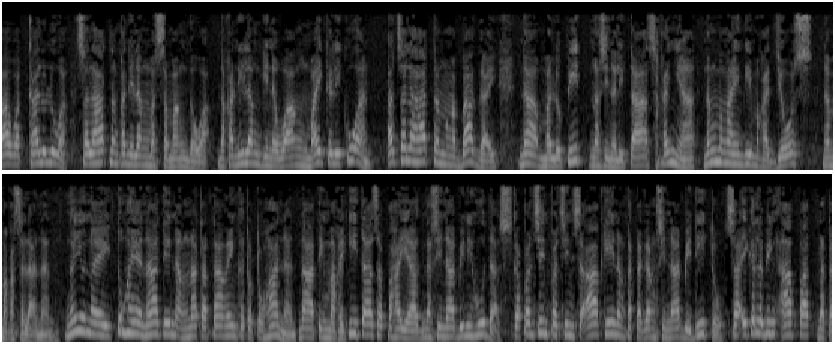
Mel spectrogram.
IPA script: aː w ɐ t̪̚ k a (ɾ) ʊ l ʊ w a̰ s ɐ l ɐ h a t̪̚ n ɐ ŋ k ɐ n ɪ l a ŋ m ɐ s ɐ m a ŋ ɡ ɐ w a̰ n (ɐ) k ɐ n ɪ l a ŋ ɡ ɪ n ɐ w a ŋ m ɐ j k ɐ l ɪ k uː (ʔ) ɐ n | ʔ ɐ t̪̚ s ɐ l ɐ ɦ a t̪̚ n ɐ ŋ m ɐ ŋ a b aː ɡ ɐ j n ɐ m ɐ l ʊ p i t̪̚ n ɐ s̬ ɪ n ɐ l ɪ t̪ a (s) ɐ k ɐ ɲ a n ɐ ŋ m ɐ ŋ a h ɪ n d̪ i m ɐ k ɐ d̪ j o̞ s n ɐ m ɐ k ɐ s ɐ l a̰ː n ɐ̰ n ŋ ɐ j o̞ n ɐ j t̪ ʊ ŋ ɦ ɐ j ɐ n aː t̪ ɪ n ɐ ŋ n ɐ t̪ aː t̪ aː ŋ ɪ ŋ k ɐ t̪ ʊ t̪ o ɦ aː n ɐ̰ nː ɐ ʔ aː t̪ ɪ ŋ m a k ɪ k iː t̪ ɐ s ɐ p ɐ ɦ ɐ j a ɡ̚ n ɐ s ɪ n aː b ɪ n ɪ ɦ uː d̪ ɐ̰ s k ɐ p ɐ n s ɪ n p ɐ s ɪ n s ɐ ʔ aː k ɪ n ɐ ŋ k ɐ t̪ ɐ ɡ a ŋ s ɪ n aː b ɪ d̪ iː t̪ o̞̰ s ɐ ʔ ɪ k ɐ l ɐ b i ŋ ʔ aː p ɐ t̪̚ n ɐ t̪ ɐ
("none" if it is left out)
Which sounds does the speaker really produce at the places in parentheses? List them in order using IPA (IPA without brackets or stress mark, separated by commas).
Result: l, ɐ, ʔ, s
